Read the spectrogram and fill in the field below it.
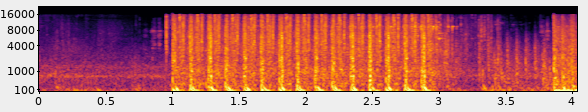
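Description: A rapid-fire video game gun shoots in quick bursts.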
